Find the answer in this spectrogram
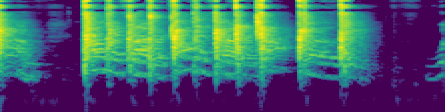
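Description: Several people clapping their hands in time together, about four to five claps a second, keeping the beat for a chanted word pattern. One clap comes at the start, then a short pause, and the steady run of claps stops shortly before the end.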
